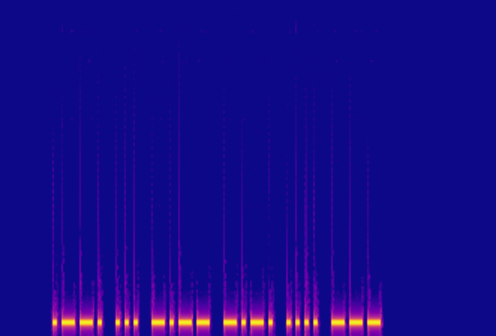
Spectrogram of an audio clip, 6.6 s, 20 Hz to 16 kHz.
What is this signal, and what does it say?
Morse code, heard as a keyed tone, about 20 wpm, 700 Hz. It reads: PSYCHO
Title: Build A Word - 6 Letters At A Time - 12-Letter Words - 20wpm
